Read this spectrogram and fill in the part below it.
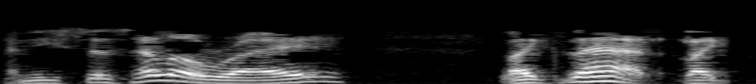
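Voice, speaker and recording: An older man from Wales, a songwriter telling rambling, hesitant stories with many fillers in a relaxed interview. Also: on the high side, moderate pace, slightly rough. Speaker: songwriter guest. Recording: narrow phone-like radio sound.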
